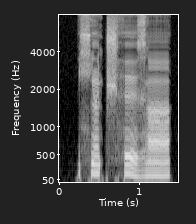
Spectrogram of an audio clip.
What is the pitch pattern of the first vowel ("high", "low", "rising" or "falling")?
high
